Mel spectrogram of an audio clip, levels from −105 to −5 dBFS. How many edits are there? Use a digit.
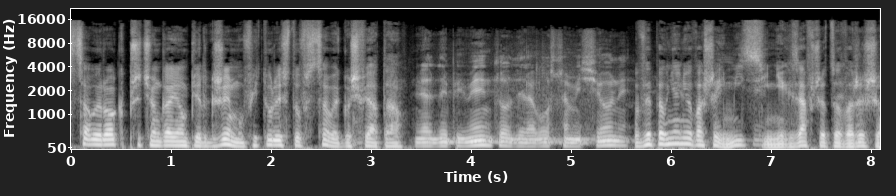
0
